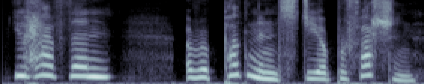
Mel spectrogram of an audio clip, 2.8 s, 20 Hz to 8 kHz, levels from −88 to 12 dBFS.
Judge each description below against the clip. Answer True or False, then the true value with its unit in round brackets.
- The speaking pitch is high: True (270 Hz)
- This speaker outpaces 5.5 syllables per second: True (6.0 syllables/s)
